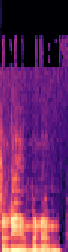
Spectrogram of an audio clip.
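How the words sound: It is said with the American pronunciation.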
